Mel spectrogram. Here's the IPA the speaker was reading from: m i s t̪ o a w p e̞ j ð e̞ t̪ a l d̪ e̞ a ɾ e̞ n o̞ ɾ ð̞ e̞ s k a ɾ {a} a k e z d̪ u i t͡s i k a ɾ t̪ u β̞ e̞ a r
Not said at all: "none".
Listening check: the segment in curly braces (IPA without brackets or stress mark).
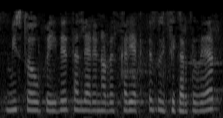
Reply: i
